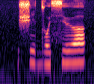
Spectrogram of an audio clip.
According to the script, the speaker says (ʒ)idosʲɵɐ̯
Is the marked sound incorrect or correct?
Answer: incorrect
